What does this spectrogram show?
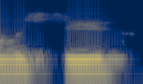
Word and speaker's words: receipt: Fíjense, can I get a receipt? Can I get a receipt? Es can I get a receipt? Nadie habla así. Sí, fíjense que la palabra receipt, la P no se pronuncia.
